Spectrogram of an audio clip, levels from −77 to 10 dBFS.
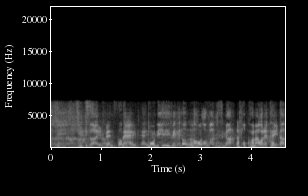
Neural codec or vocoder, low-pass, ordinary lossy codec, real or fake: codec, 16 kHz, 0.8 kbps, ZipCodec; 7.2 kHz; none; fake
